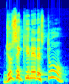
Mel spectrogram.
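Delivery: lightly voiced Satan; a hint of a sneering devil; Satan confessing. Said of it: "está confesando Satanás mismo".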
